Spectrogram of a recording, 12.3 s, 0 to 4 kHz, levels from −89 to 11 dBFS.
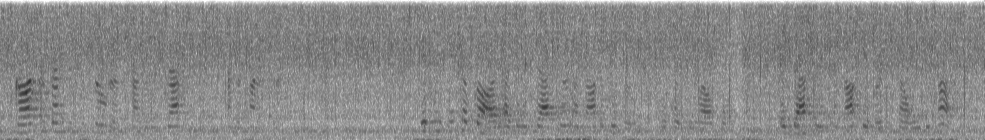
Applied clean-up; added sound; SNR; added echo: none; Frying (food); -1 dB; reverberation time 0.8 s.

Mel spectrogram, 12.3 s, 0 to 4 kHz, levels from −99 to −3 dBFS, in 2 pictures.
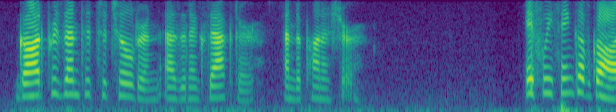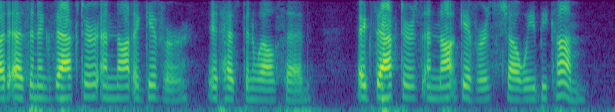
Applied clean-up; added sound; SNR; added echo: none; none; none; none.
